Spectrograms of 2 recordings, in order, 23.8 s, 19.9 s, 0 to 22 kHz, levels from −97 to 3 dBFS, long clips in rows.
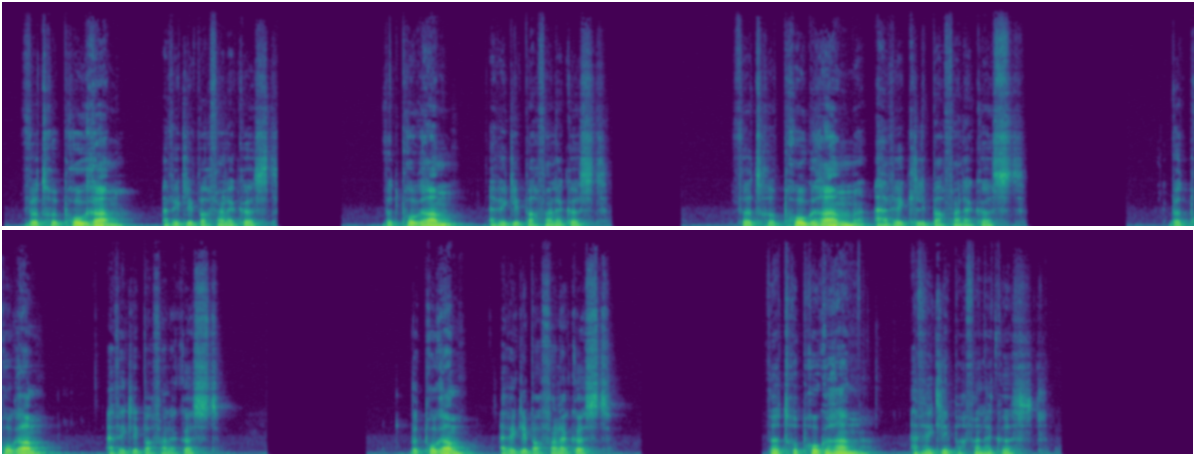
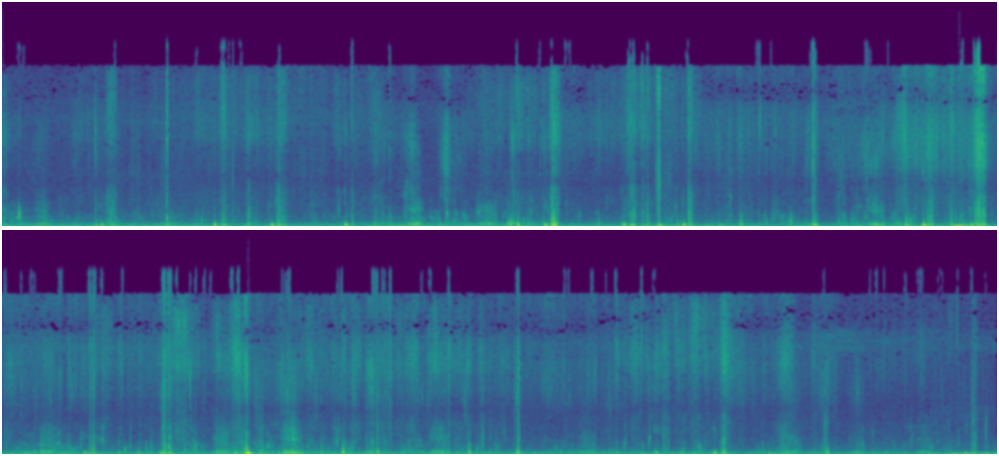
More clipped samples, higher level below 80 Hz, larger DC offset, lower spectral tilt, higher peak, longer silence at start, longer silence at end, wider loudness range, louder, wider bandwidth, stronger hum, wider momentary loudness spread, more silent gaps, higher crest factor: neither; second, -38 dBFS vs -30 dBFS; neither; first, -7.5 dB/octave vs -5.5 dB/octave; about the same, 0 dBFS vs 0 dBFS; first, 0.25 s vs 0 s; first, 1.6 s vs 0 s; about the same, 8 LU vs 7 LU; first, -21 LUFS vs -27 LUFS; about the same, 19 kHz vs 19 kHz; neither; about the same, 17 LU vs 15 LU; first, 2.80-3.40 s, 6.13-6.79 s, 10.30-11.24 s, 14.61-15.56 s, 18.34-19.52 s vs none; about the same, 22 dB vs 24 dB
